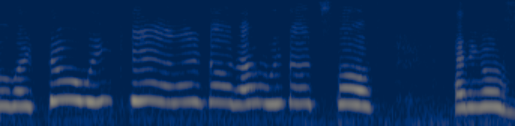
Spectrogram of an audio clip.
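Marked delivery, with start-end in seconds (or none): 0.3-2.5 crying protest. Retold or imitated. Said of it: "I'm crying and telling Rondo".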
